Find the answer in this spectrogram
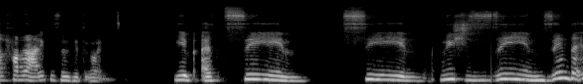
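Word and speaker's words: zehn: وآخر رقم معانا النهاردة هو تسين، مش زين، مش زيهن، غلط، حرف الها في النص.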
